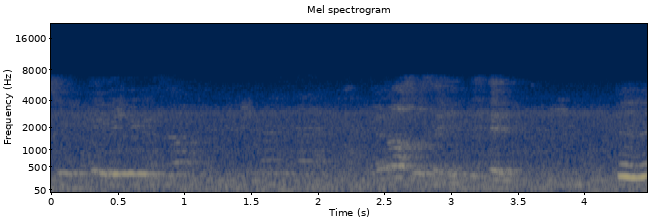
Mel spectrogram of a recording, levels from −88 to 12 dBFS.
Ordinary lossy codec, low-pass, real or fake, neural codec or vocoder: none; 7.2 kHz; real; none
